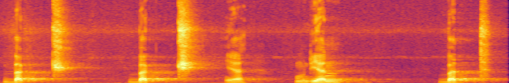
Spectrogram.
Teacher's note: Nah, kalau kaf dan ta ini syiddah, tertahan tapi tidak boleh dipantulkan. Awas, hati-hati, huruf kaf ini memiliki sifat hamas ya, syiddah dan hamas.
